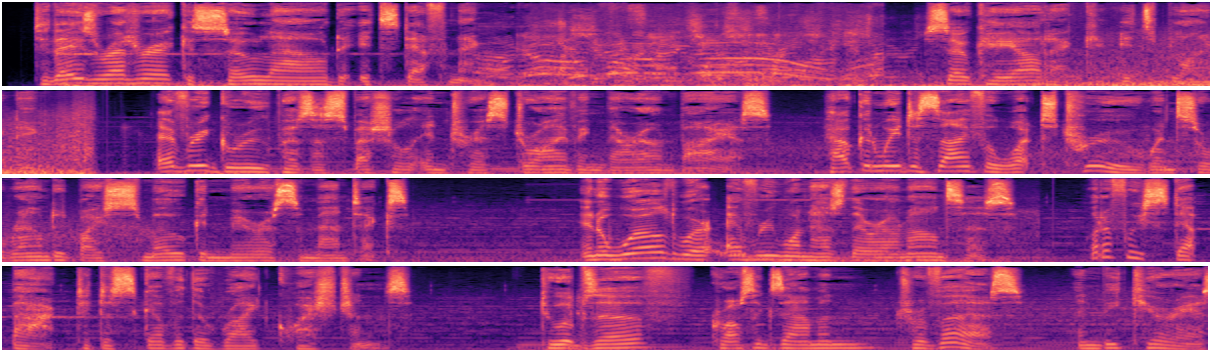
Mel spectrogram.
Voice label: British Corporate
